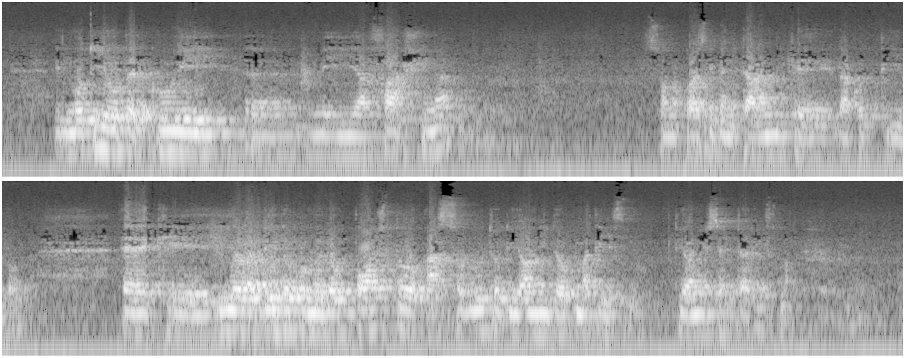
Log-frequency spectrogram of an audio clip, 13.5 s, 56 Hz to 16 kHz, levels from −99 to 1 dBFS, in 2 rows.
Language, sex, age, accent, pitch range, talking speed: Italian, male, 50-69, native, 110-130 Hz, 120 wpm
